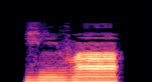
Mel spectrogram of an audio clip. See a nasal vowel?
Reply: yes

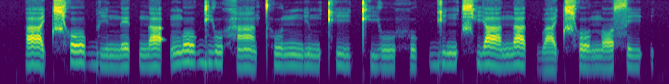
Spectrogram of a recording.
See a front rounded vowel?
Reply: no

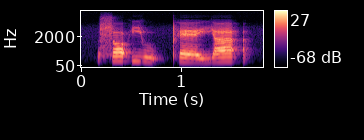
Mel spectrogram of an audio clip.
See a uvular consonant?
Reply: no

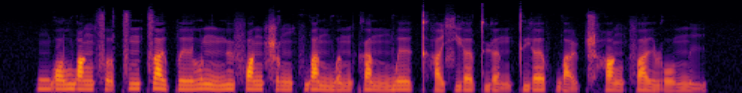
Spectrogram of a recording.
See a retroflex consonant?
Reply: yes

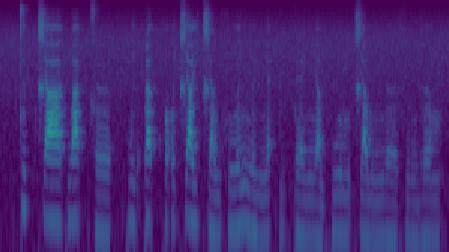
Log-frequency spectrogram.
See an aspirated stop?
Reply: no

